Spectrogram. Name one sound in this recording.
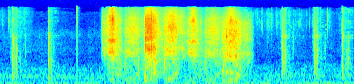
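Food is munched with quick crunchy bites.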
